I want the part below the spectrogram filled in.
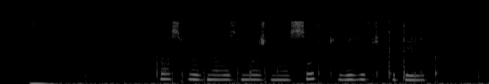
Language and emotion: Russian, neutral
